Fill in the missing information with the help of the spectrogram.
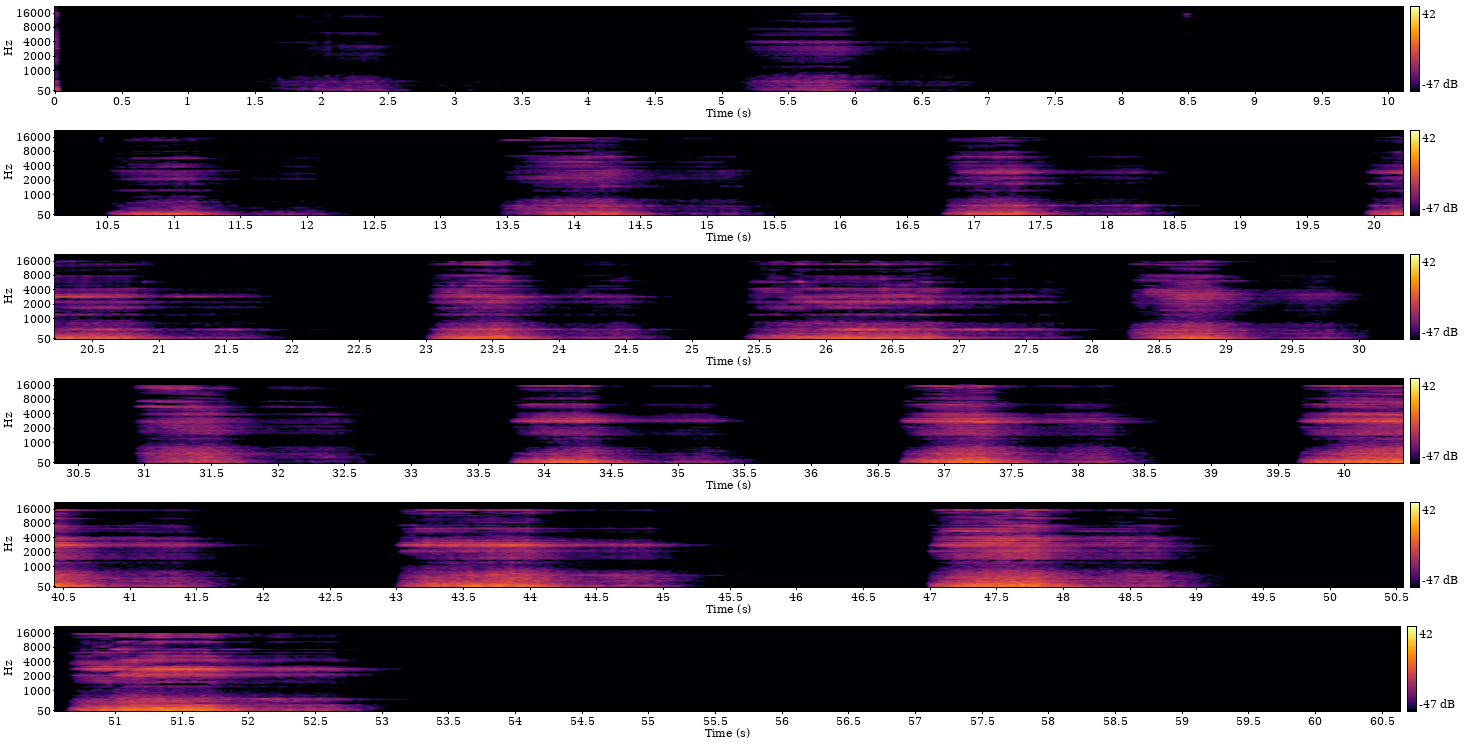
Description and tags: signalsounds for dark scary sound design
dark, signals, ambiance, sound-design, synth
